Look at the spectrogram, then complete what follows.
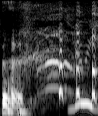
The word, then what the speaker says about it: Louis: Because the name's Louis. Louis, you don't say the S, right? Yeah. And in the Japanese dub, it's Louis, and then they decided it's Luis.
